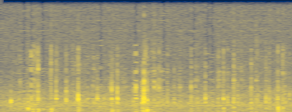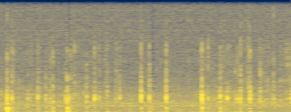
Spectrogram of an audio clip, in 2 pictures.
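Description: A small white rectangular cardboard box, hollow and held in both hands, is tapped quickly with fingertips and nails on its faces and edges. The result is a quiet, fast, irregular patter of short dry clicks with a light hollow knock, over a steady low hum.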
